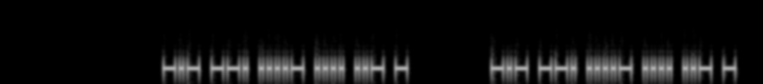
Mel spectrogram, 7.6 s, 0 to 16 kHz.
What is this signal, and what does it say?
Morse code, heard as a keyed tone, about 30 wpm, 700 Hz. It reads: KG4HUT KG4HUT
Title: USA Call Signs - 6 Characters - Repeated 3x - 30wpm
